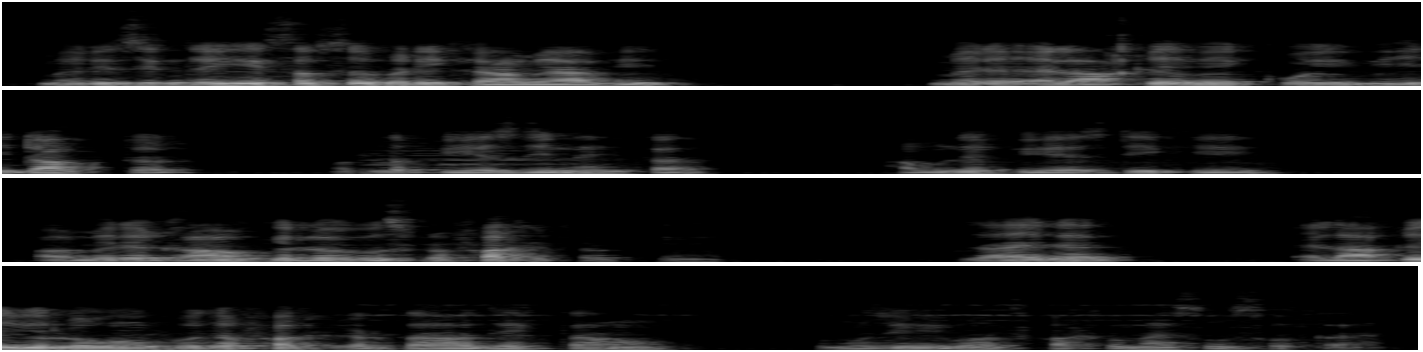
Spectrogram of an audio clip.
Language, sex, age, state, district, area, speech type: Urdu, male, 30-45, Delhi, South Delhi, urban, spontaneous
